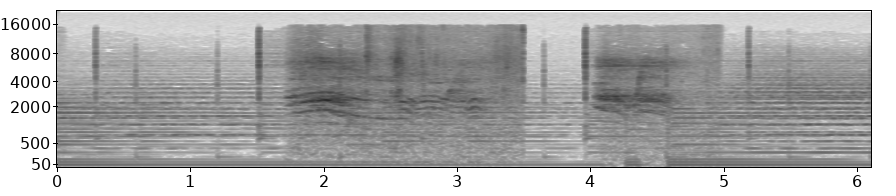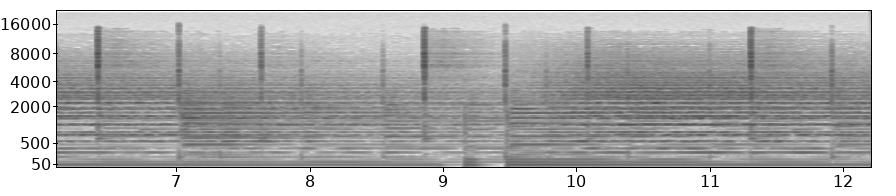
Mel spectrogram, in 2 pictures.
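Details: Green Catbird, a bowerbird-family bird named for its call resembling a domestic cat, in rainforest at O'Reilly's in March 2012, giving two harsh, wailing cat-like calls, the first longer, over steady background music.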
